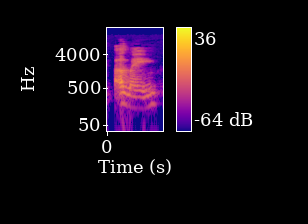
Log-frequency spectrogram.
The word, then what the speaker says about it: Alane: And I just want to say I'm not a big stickler for names, but it's Elaine, not Elaine. Elaine. My bad. Oh yeah, no, because the A is in front of it, so my bad.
